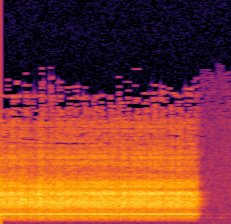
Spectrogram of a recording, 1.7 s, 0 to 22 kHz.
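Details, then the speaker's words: 1978 Craig 4103 23-channel AM CB radio: harsh hiss and distortion through the speaker that cuts off sharply, traced to weak detector diodes in the second IF stage; replacing them with germanium 1N60s gained a couple of dB. "bring this a bit cleaner because to me they shouldn't be doing that we're picking up a fair bit of noise and distortion"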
